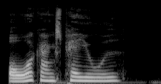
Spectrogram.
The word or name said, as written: overgangsperiode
